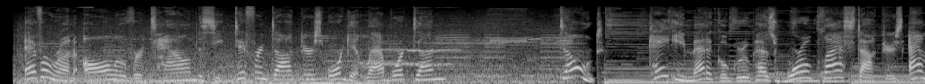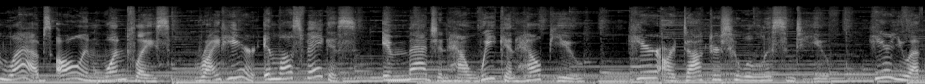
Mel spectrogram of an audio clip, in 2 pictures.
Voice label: Soft Sell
